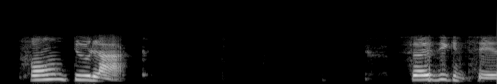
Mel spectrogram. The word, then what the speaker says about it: Fond du Lac: Or, actually this is kind of French, so I'll pronounce it in a French way. Fond du Lac.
